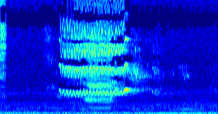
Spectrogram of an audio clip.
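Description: A single high, buzzy bird call starting about a second in and lasting about a second and a half, over a steady low hum.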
